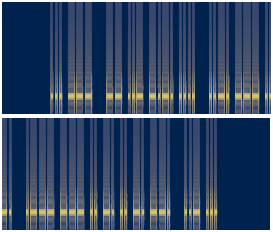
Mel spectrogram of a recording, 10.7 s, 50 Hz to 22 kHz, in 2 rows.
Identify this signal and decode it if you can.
Morse code, heard as a keyed tone, about 28 wpm, 700 Hz. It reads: SO MUCH FOR JOINING US
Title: Sets of 5 Words 28wpm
